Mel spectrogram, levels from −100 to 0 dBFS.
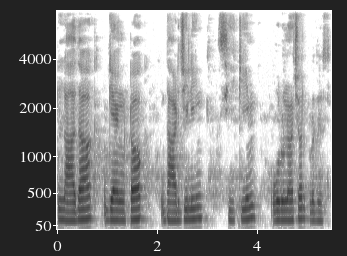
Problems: none marked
